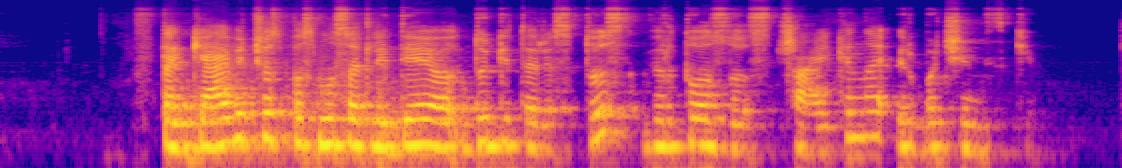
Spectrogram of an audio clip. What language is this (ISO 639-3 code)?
lit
